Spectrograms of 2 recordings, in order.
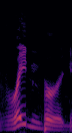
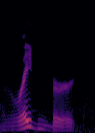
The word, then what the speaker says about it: Vradenburg: Vredenburg, in case you were wondering. 1-0. Called strike on the outside edge. Makes it 1-1. Vredenburg is spelled V-R-A-D-E-N-B-U-R-G. Vredenburg.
